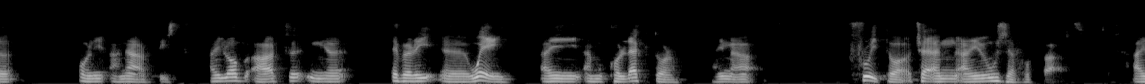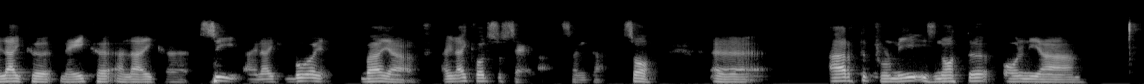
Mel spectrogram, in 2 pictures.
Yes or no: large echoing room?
no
